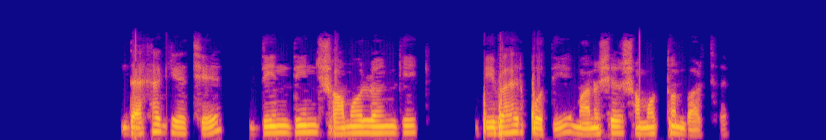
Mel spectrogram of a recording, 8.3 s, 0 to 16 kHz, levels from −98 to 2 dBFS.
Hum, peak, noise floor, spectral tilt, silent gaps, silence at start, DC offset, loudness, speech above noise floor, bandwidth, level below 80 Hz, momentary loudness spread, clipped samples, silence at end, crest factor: none; -2 dBFS; under -90 dBFS; -8.5 dB/octave; 2.24-2.49 s, 4.19-4.25 s, 4.31-4.74 s, 5.27-5.31 s, 7.05-7.10 s; 1.2 s; under 0.1%; -17 LUFS; over 74 dB; 6.6 kHz; -52 dBFS; 8 LU; under 0.1%; 1 s; 16 dB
